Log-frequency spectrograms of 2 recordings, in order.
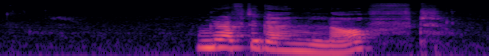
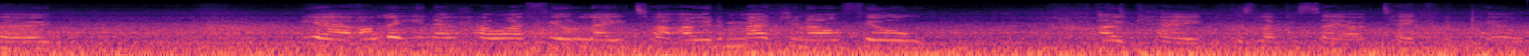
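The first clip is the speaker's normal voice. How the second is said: loud over road noise; 3 semitones higher, 13 dB louder than usual. Real, not acted. Update recorded in noisy car.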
